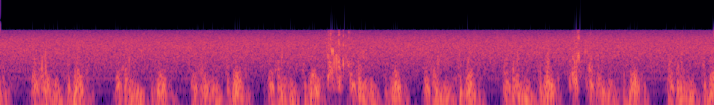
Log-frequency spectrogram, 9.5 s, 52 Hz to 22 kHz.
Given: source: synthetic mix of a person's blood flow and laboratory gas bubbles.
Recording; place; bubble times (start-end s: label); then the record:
Doppler ultrasound of blood flow; precordium
4.35-4.71 s: bubbles
4.76-4.86 s: bubbles
7.56-7.91 s: bubbles
From the record:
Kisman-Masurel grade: 222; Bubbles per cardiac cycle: several, 3 to 8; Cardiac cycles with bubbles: 10 to 50%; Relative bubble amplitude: moderate (0.250 to 0.450); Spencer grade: 2 (many but less than half of the cardiac periods contain bubble signals, singularly or in groups); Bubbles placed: anywhere in the cardiac cycle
